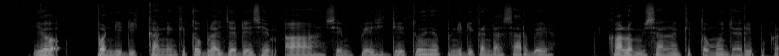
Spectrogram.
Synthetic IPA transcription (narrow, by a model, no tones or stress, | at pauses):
jo | pəndidikanjaŋkit̪abəlad͡ʒardesɛmasɛmpeɛsdet̪uɦaɲapəndidikandasarbɛh | kalomisalɲakit̪amod͡ʒaɾipəkə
